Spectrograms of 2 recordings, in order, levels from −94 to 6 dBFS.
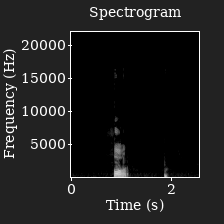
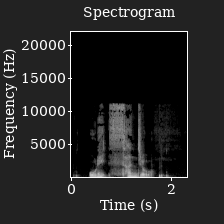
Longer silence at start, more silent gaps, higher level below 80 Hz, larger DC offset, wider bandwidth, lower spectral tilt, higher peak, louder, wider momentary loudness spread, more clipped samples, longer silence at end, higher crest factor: first, 0.85 s vs 0.4 s; neither; second, -82 dBFS vs -60 dBFS; neither; second, 7.8 kHz vs 11.5 kHz; first, -7 dB/octave vs -5.5 dB/octave; about the same, -8 dBFS vs -10 dBFS; first, -24 LUFS vs -29 LUFS; about the same, 19 LU vs 17 LU; neither; first, 0.65 s vs 0.5 s; about the same, 20 dB vs 20 dB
